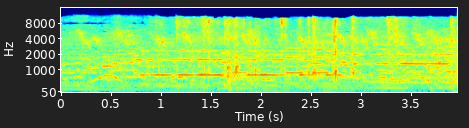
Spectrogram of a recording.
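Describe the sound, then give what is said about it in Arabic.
The hooves of an Arabian horse being sold at a market clip-clop in an uneven rhythm amid a busy background of murmuring voices and other animal sounds, the steps fairly steady in loudness. “هذه يا سيدي أفضل الخيول العربية”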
